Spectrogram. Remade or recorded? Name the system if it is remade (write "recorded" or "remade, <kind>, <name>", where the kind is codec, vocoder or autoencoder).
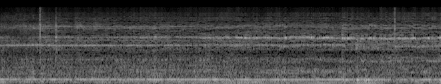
remade, codec, SNAC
